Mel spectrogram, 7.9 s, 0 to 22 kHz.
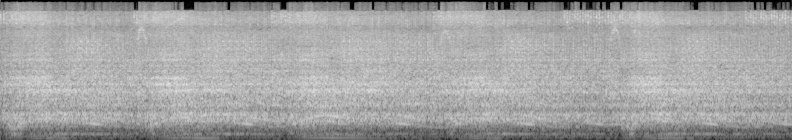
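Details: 1.2 TSI engine knock when revs rise and fall: engine blipped about every 1.5 seconds, a knocking tap on each rise and fall over the exhaust note.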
